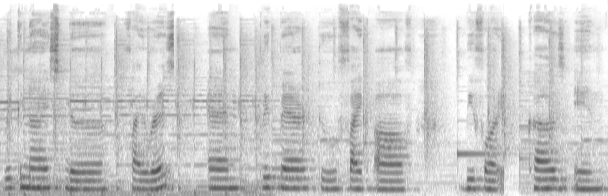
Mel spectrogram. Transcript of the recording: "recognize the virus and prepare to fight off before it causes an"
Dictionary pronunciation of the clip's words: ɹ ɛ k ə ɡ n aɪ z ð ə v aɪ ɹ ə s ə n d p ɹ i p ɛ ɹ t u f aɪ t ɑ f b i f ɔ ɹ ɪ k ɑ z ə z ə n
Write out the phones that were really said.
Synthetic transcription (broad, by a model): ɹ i k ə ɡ n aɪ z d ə f aɪ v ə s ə n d p ɹ i p ɛ ɹ t u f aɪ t ɑ f b i f ɔ ɹ k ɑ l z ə n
